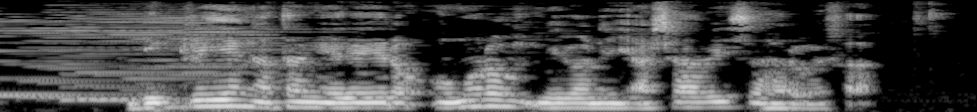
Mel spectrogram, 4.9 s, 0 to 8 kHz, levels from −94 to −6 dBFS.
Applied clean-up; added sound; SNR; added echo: classical method Wiener filter.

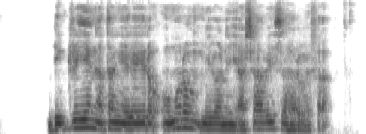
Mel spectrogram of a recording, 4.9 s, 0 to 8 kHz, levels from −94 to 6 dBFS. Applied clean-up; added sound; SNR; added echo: neural mask model Resemble Enhance denoiser.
